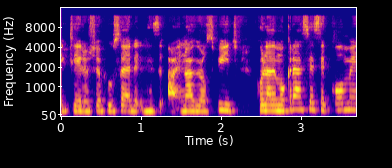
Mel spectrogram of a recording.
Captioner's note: speaking in foreign language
